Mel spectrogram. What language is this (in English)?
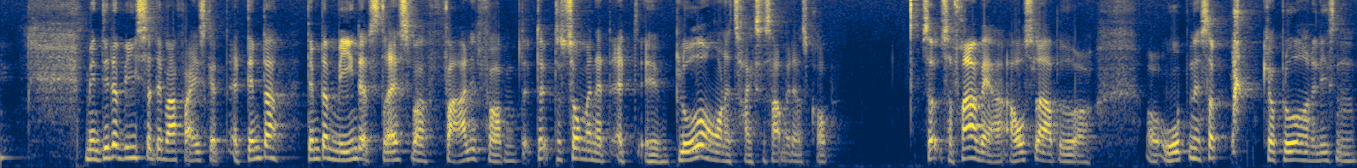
Danish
